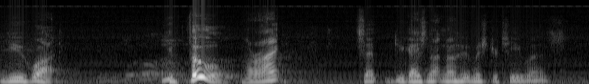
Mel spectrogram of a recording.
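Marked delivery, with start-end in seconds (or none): 1.6-2.2 put-on tough attitude, higher and louder. Leading the crowd in reading two words: Mister T attitude. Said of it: "You do it with a little Mister T attitude".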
